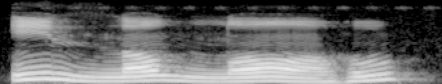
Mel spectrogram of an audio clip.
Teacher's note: جو لام ہے وہ اللہ تعالیٰ کے لام سے مل رہی ہے۔ اللہ تعالیٰ کے لام کو موٹا پڑھیں گے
